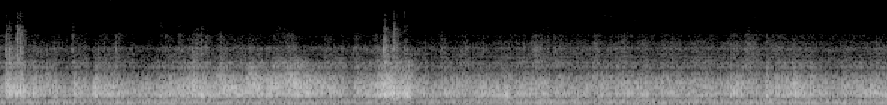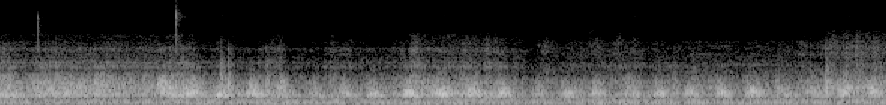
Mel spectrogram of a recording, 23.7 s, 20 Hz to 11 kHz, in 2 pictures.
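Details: Fetal heartbeat at 29 weeks of pregnancy on a Doppler monitor: fast, rhythmic whooshing pulses through steady Doppler hiss, a normal fetal heartbeat.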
